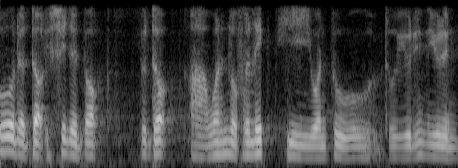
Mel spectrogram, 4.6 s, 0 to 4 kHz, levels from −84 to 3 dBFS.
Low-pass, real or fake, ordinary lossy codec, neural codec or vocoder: 3.6 kHz; fake; none; codec, 16 kHz in and 24 kHz out, 0.6 kbps, FocalCodec, streaming, 4096 codes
